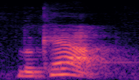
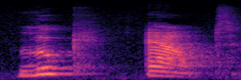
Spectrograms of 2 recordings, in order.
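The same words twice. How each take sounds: First: The two words are joined into one. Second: The two words are said separately.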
